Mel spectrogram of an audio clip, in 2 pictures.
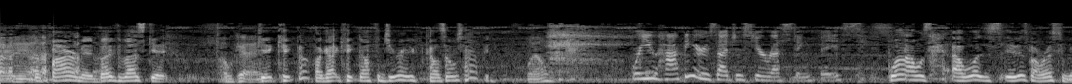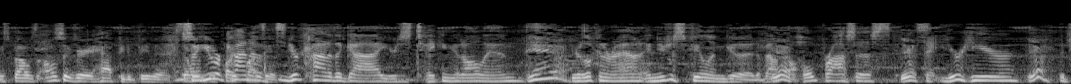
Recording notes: Recording of our first live episode broadcast last Wednesday night from West Salem Public House!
